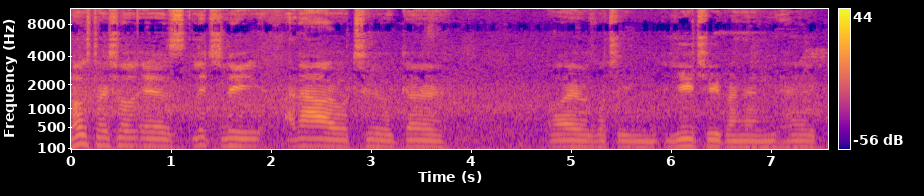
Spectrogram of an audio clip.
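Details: Adult man who stammers, describing stammering since childhood; stuttering.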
